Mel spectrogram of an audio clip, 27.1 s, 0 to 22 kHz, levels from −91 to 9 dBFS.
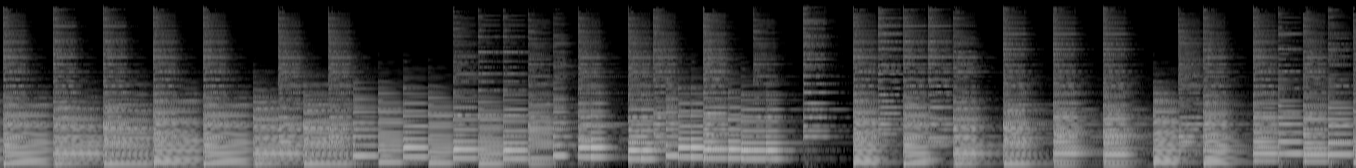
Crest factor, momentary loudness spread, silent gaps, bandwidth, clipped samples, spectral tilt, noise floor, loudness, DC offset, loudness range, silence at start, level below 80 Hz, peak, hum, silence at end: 16 dB; 9 LU; none; 19 kHz; under 0.1%; -6 dB/octave; -57 dBFS; -30 LUFS; under 0.1%; 4 LU; 0 s; -50 dBFS; -14 dBFS; none; 0 s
